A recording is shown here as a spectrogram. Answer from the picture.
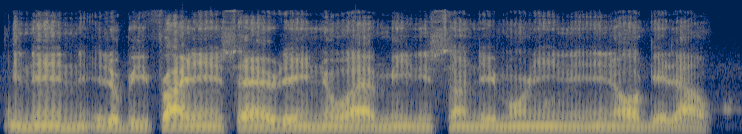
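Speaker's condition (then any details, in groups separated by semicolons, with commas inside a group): ALS; losing speech and swallowing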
